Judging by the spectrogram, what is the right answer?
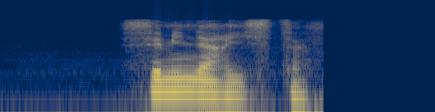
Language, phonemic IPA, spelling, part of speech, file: French, /se.mi.na.ʁist/, séminariste, noun, FR-séminariste.ogg
- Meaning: seminarist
